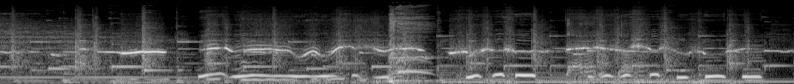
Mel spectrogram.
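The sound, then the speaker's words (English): A girl who can't quite whistle whistle-sings, humming a wavering, whistle-like tune from her throat, high and slightly breathy, following a melody over steady background music, with short pauses between phrases. “does that thing that kids do when they can't quite whistle, where she makes the noise with her throat.”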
